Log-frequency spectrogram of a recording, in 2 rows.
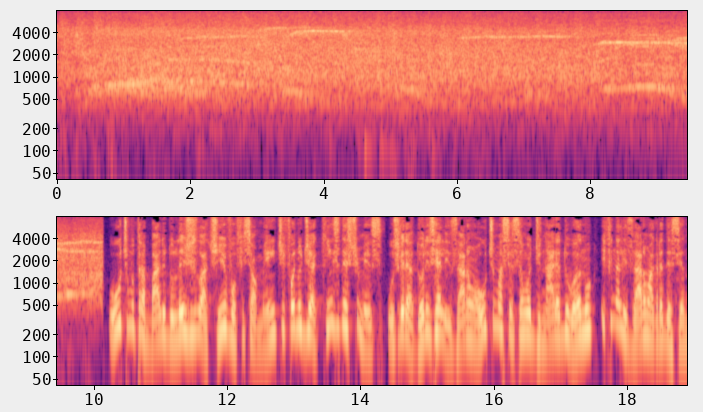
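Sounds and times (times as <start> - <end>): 
standing ovation applause in council chamber: 0.0 - 10.2
speech: 10.2 - 18.8.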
